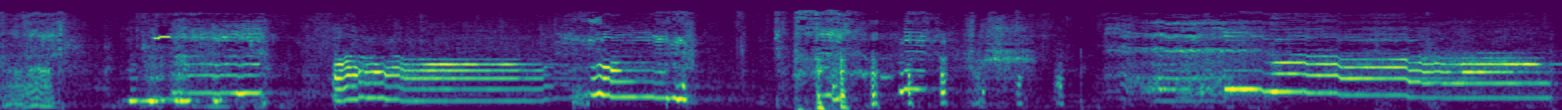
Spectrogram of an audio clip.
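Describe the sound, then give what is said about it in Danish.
A dog named Maggie howls, singing through autotune, its voice jumping between flat, robotic pitch steps across several long phrases with short breaks, loud, with no talking. “Altså hunden synger igennem autotune.”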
